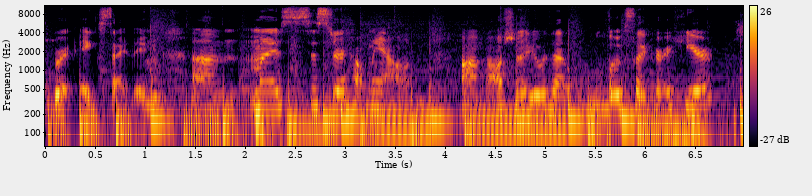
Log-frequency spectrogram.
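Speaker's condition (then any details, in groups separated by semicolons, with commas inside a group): Cerebral palsy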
